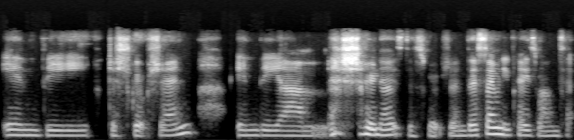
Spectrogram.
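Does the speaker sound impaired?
No.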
